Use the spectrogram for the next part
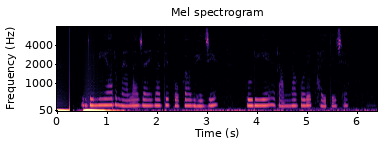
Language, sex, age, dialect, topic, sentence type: Bengali, female, 18-24, Western, agriculture, statement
